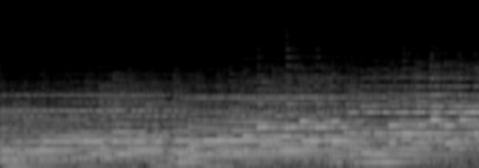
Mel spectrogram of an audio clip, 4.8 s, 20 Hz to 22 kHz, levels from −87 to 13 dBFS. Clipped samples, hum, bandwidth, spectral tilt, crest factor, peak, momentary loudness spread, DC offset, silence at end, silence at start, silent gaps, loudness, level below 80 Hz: under 0.1%; none; 7.8 kHz; -8.5 dB/octave; 14 dB; -18 dBFS; 4 LU; under 0.1%; 0 s; 0 s; none; -31 LUFS; -52 dBFS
